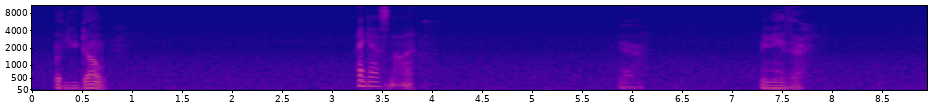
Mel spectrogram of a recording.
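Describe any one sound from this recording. A teenage boy speaks in a low, hesitant voice.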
